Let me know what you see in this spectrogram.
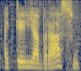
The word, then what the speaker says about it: Aquele Abraço: Si on reprend cette chanson, donc la prononciation exacte, ce serait Aquele Abraço. – Ah oui, vous faites bien.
